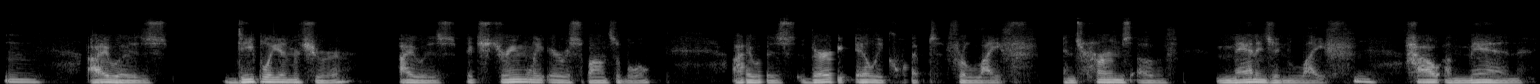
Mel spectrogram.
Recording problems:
garbled, watery; slightly; nothing above 7.5 kHz
choppy; very; from 2.5 to 5 s and from 7.5 to 9 s; 5% of the speech affected

